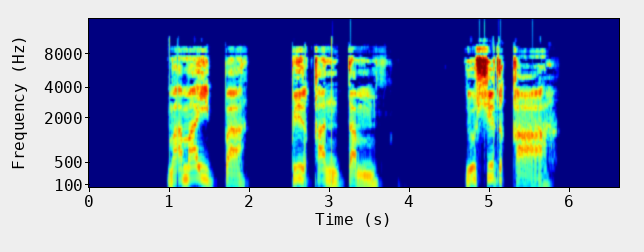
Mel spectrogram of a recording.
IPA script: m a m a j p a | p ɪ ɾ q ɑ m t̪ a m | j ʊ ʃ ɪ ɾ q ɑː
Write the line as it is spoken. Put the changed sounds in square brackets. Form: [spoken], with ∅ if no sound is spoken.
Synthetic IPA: m a m a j p a | p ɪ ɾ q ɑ [n] t̪ a m | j ʊ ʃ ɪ ɾ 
